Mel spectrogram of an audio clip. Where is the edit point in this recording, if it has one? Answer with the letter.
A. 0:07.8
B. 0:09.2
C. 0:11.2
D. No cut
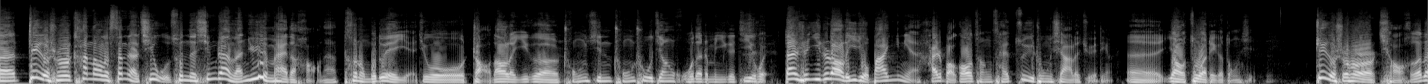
C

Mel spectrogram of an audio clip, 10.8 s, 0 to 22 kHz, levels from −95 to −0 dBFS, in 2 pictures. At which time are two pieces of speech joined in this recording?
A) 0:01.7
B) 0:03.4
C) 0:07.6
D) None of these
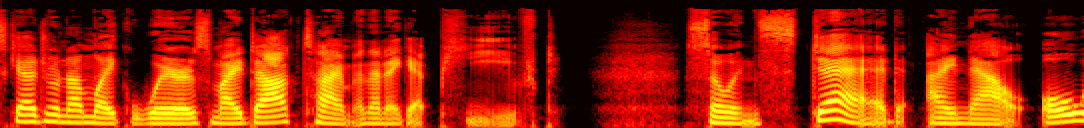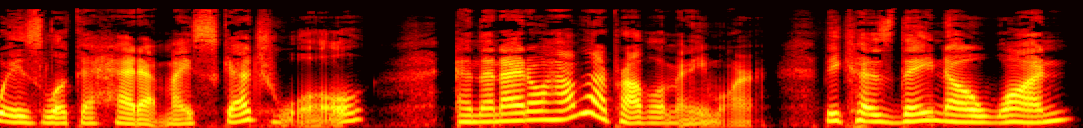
C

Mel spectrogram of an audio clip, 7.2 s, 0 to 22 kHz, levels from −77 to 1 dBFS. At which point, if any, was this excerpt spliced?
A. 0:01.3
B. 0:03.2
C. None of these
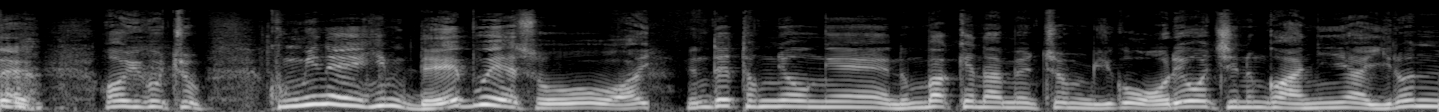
B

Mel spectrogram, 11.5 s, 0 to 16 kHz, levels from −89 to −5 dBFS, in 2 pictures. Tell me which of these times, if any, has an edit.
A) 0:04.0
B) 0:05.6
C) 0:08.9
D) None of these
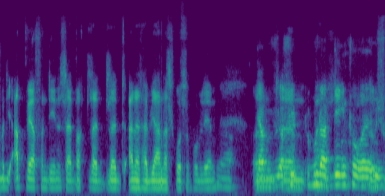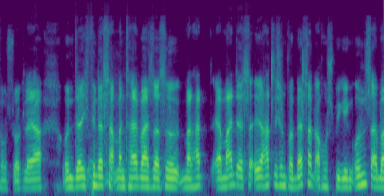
D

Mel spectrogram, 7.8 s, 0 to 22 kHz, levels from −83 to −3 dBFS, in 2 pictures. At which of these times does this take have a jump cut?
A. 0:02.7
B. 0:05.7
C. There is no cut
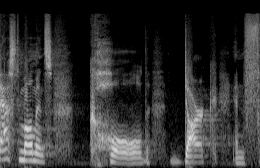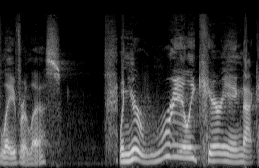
B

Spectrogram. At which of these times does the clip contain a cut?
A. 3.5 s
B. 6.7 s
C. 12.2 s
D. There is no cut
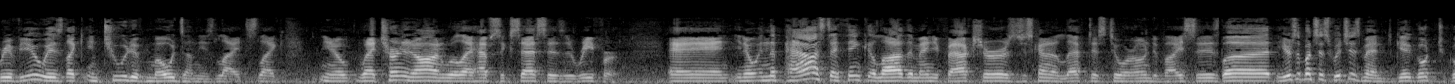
C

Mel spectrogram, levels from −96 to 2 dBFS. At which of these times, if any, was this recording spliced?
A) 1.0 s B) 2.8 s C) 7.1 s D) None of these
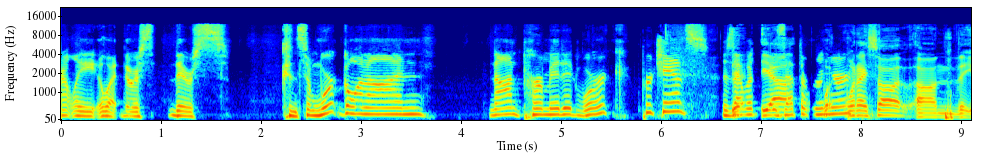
D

